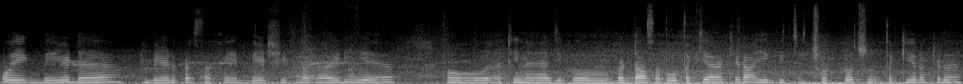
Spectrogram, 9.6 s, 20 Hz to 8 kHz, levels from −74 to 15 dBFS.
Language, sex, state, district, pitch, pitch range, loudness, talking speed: Marwari, female, Rajasthan, Nagaur, 210 Hz, 195-220 Hz, -18 LUFS, 170 wpm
